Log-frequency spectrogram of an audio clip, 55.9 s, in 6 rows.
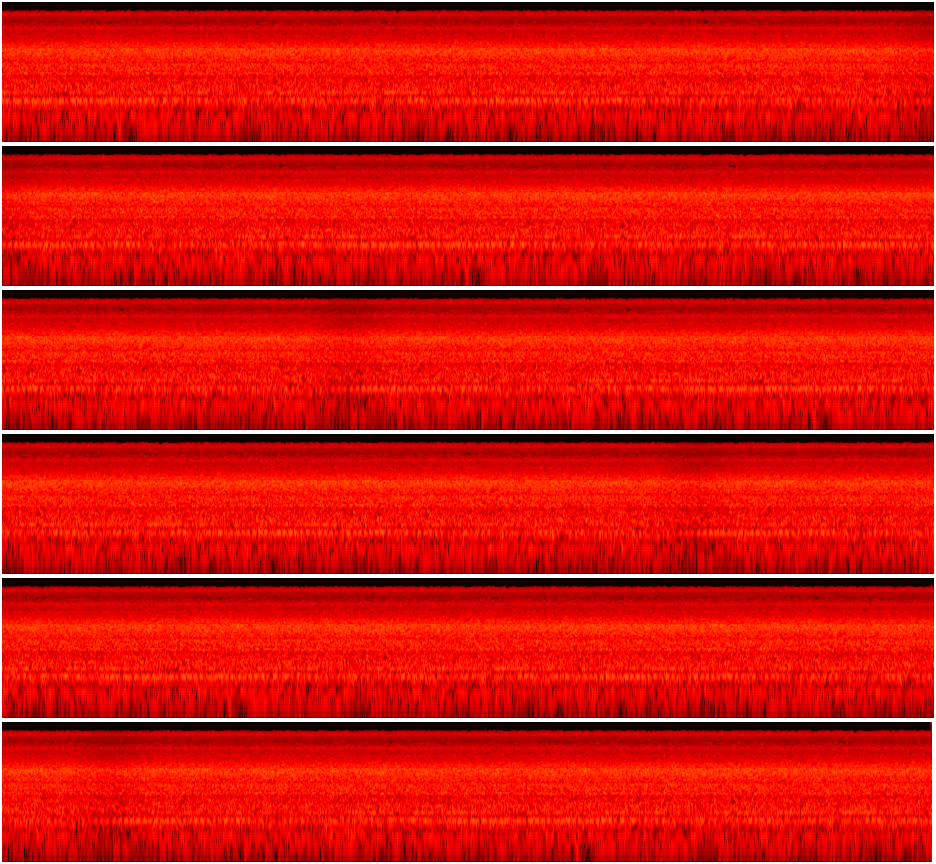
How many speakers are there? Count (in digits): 0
